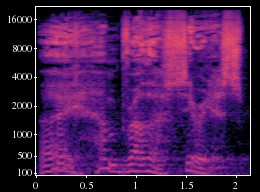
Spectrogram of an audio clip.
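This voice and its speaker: An actor playing a frail, sick, elderly imprisoned religious brother in a video game, with a weak voice. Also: male voice, a little high, animated, slow pace. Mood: weary, curious. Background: video game music.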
